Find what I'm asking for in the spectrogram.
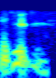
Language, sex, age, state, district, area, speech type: Urdu, male, 18-30, Bihar, Purnia, rural, conversation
